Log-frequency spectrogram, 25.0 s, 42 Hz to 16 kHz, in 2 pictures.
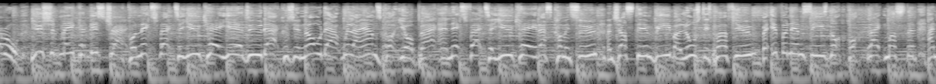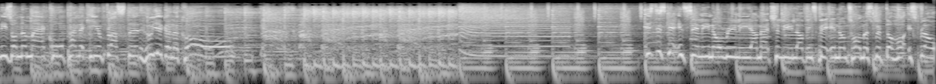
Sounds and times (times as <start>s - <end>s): Music: 0.0s - 24.9s.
